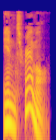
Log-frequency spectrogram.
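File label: "entrammel", English, British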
